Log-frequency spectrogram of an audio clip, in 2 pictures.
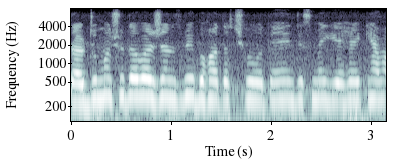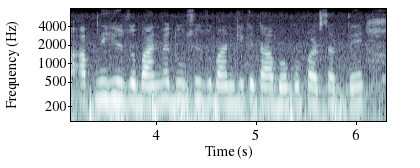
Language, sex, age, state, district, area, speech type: Urdu, female, 18-30, Delhi, Central Delhi, urban, spontaneous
